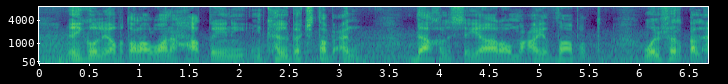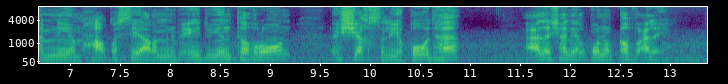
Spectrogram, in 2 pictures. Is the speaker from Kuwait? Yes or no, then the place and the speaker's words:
yes; Kuwait; كانت قصته مشهورة جدا عندنا في الكويت على جواز سفر كان مفقود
